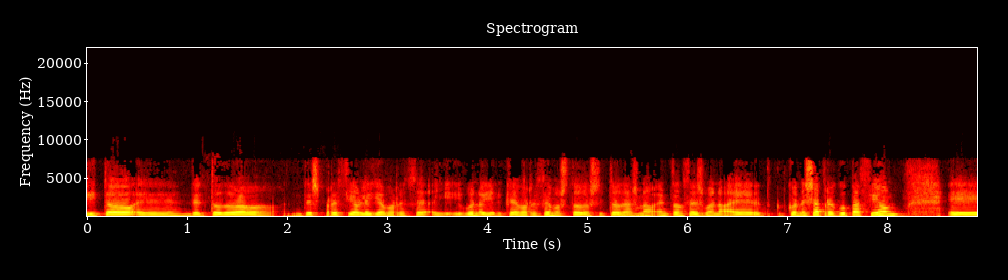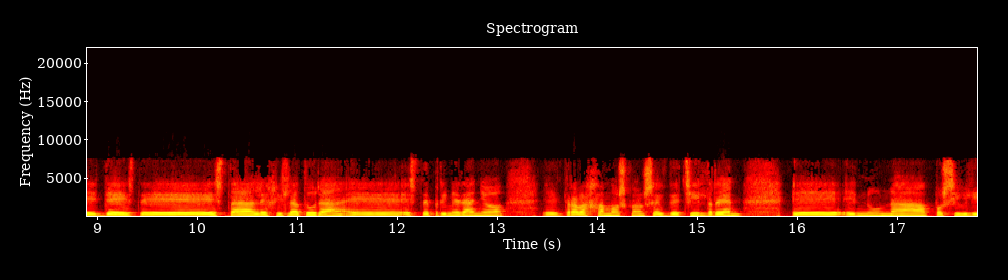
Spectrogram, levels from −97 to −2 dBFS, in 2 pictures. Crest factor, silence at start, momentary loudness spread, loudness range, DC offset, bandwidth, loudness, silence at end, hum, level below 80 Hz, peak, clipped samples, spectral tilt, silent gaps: 16 dB; 0 s; 8 LU; 4 LU; under 0.1%; 8 kHz; -31 LUFS; 0 s; none; -60 dBFS; -16 dBFS; under 0.1%; -6.5 dB/octave; none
